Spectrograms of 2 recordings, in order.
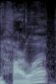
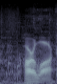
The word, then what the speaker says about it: Harlock: an older anime Captain Harlot Harlock Harlock sorry I thought you were like mispronouncing Harlot for a second I was like oh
